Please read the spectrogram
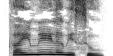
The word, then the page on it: ಕೈಮೇಳವಿಸು: kaimēḷavisu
